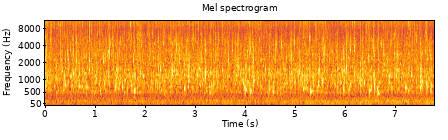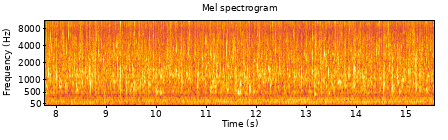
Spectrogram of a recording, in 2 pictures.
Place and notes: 乾溪, 埔里鎮成功里 - River scarce flow
Stream, River scarce flow
Zoom H2n MS+XY
Nantou County, Taiwan, 26 April 2016, 12:40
